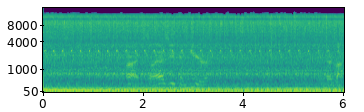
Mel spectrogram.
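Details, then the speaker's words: 2015 GMC Denali L86 6.2L V8, 114,000 miles, idling: fast light tick with intermittent high chirping squeaks changing with RPM, from a bad hydraulic lifter, noise growing worse since about 110,000 miles. "A bad lifter noise is gonna sound kind of like a high-pitched squeak."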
